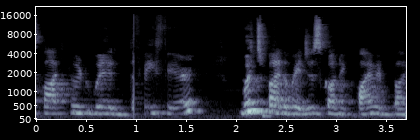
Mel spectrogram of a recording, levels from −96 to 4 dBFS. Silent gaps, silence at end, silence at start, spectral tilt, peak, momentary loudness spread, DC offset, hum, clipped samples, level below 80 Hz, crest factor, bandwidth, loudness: none; 0 s; 0 s; -4.5 dB/octave; -12 dBFS; 18 LU; under 0.1%; none; under 0.1%; -80 dBFS; 22 dB; 15.5 kHz; -33 LUFS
